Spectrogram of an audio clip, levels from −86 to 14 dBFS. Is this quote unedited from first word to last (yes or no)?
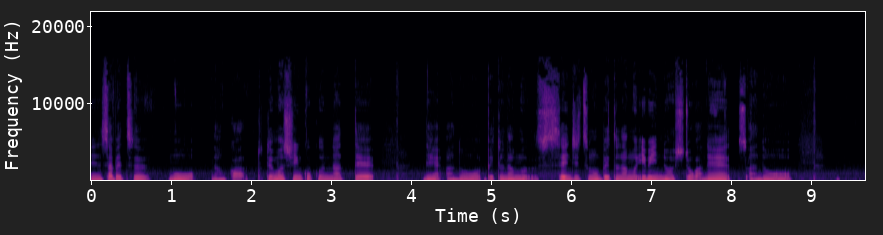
yes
